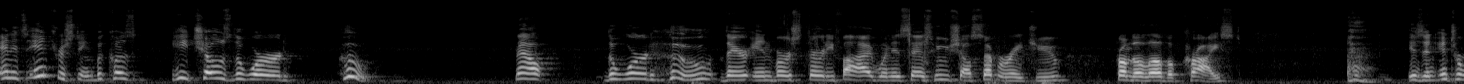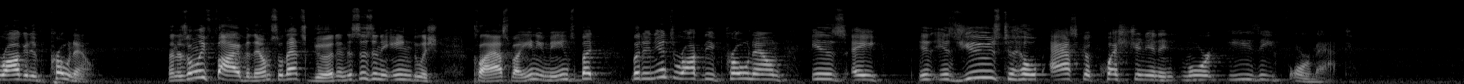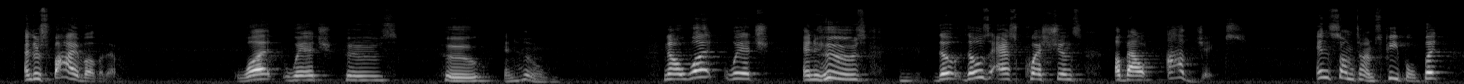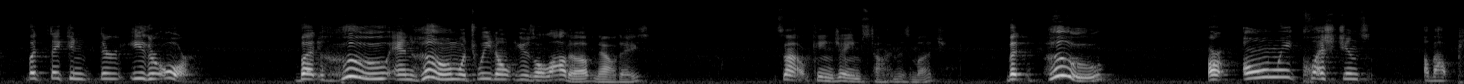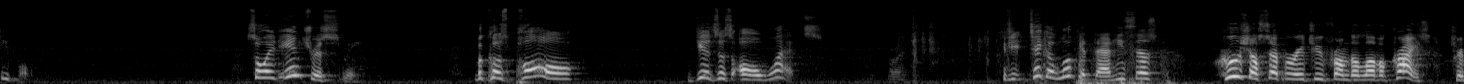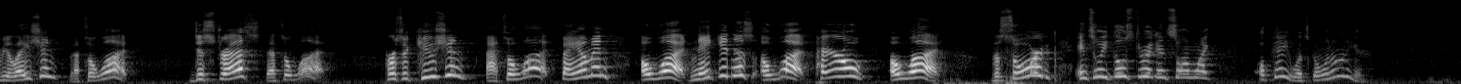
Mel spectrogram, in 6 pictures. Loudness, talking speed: -24 LUFS, 135 wpm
